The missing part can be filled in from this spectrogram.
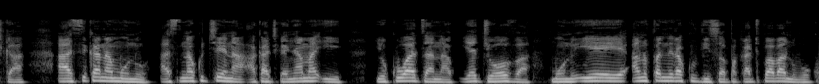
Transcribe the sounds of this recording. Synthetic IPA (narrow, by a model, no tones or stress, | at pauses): asikanamun̤uasinakut͡ʃe̞naʔakad͡ʒɡaɲamaʔii | jo̞kuwad͡zanajad͡ʒe̞ɦo̞ːvʱa | mun̤uije̞je̞ʔano̞faniɾakub͡viswapakat̬i̥paʋan̤uʋo̞ko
